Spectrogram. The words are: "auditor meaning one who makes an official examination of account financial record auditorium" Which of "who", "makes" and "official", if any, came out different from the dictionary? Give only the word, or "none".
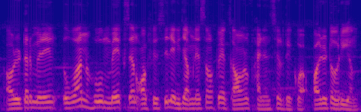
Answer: official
